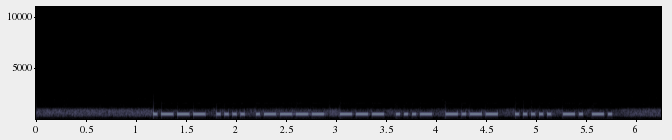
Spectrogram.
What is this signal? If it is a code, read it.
Morse code, heard as a keyed tone, about 30 wpm, 520 Hz. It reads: JH1OVY 5NN
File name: c21gc-24-895mhz-cw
